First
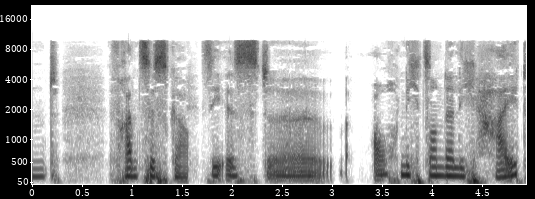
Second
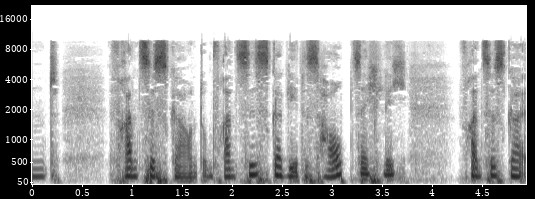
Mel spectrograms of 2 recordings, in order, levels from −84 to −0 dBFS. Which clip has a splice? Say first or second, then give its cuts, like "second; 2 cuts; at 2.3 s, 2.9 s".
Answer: first; 1 cut; at 1.5 s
